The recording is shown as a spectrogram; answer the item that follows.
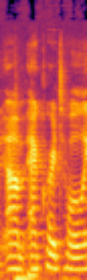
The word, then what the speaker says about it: Eckhart Tolle: And the present moment, Eckhart Tolle, is that how you say it? – That's how I say yeah.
